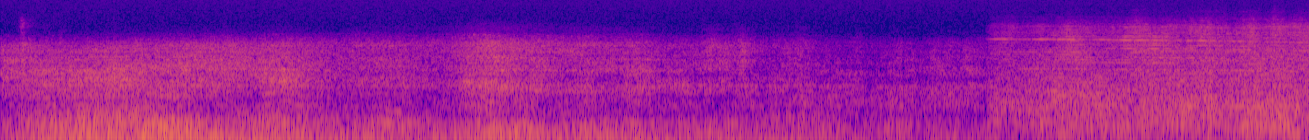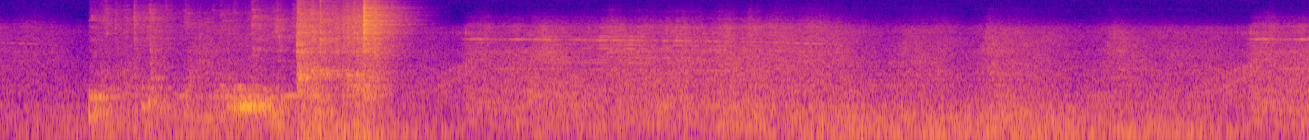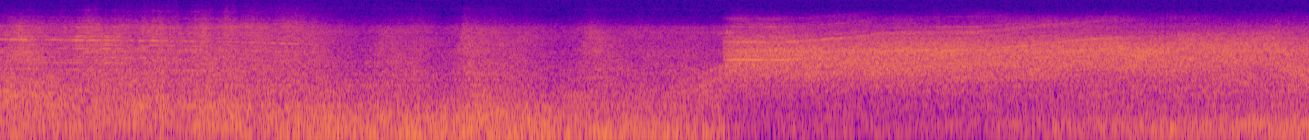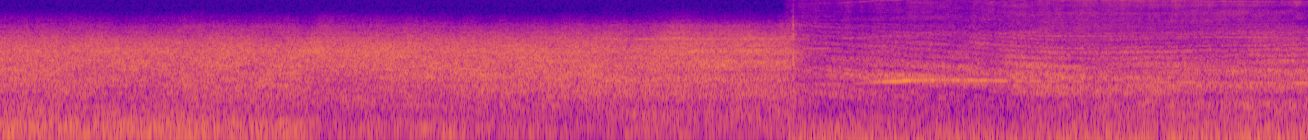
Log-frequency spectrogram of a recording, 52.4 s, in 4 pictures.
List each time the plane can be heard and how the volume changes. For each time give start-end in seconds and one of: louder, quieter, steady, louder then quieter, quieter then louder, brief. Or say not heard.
0.0-52.3 louder.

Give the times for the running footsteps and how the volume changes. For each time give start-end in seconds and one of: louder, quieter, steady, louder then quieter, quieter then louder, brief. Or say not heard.
not heard.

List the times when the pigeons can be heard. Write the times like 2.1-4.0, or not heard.
13.9-16.9.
